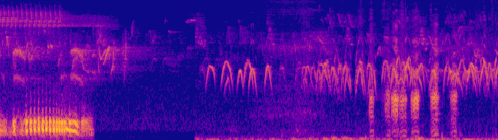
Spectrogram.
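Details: Goose: a short, low, rough honk at the start, then a pause, then a run of quick, high, arched peeping notes with some scattered clicks and rustling.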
